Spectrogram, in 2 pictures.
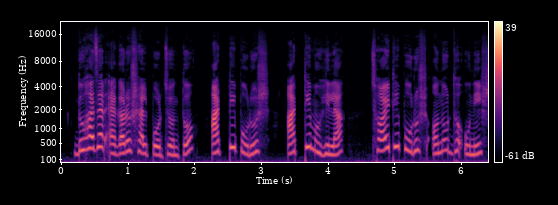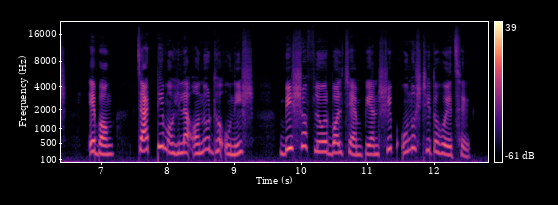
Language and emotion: Bengali, neutral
